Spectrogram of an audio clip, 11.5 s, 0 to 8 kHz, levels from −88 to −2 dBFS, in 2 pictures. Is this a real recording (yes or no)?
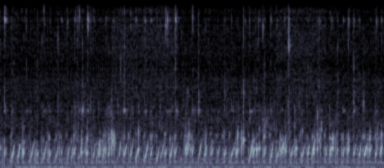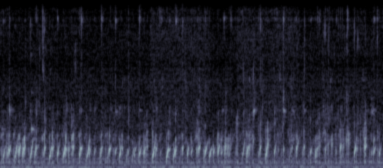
no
